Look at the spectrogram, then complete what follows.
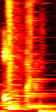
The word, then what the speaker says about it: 엄마: The Korean term for mom is 엄마. Again, it's 엄마. This is pronounced as a two-syllable word. The first syllable is the second syllable is ma.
